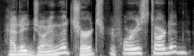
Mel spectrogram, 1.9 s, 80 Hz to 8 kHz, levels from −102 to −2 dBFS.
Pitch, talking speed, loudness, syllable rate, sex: 165 Hz, 245 wpm, -15 LUFS, 6.9 syllables/s, male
